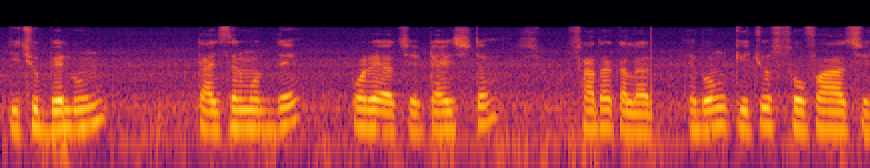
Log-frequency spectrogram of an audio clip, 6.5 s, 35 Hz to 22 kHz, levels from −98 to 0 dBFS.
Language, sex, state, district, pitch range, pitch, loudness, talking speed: Bengali, male, Tripura, West Tripura, 155-170 Hz, 160 Hz, -18 LUFS, 145 wpm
